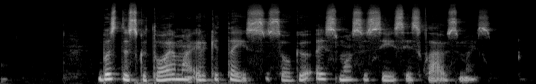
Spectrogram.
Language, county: Lithuanian, Klaipėda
